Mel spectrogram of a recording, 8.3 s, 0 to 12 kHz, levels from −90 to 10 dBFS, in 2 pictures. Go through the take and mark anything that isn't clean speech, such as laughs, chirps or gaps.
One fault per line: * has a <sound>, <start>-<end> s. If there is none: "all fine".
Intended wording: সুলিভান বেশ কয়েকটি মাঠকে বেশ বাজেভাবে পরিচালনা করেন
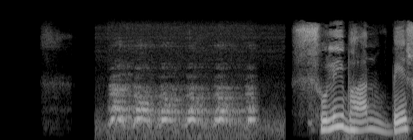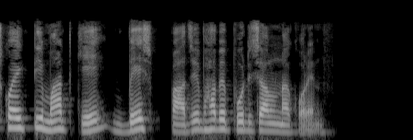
* has a bark, 1.1-2.6 s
